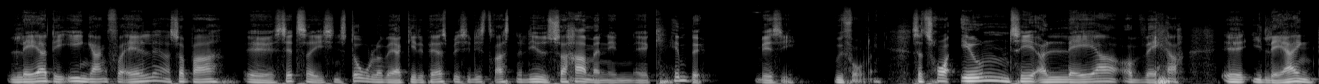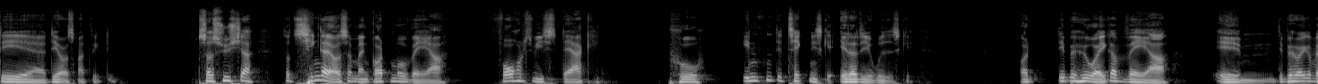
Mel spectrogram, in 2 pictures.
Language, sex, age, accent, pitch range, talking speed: Danish, male, 60-79, native, 100-130 Hz, 185 wpm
